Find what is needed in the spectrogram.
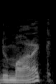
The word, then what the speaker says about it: mnemonic: I, I have to say, your memory's good, and I don't know if you use any devices like a uh, mnemonic device. Of course, the M is silent in the word mnemonic.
